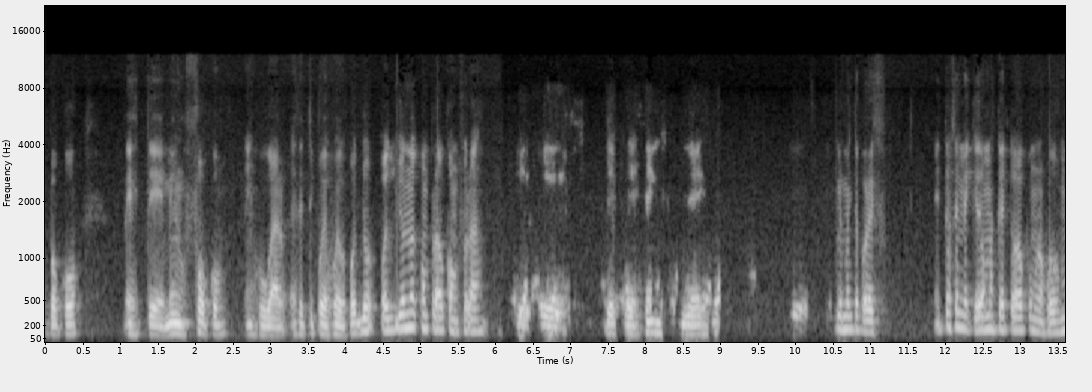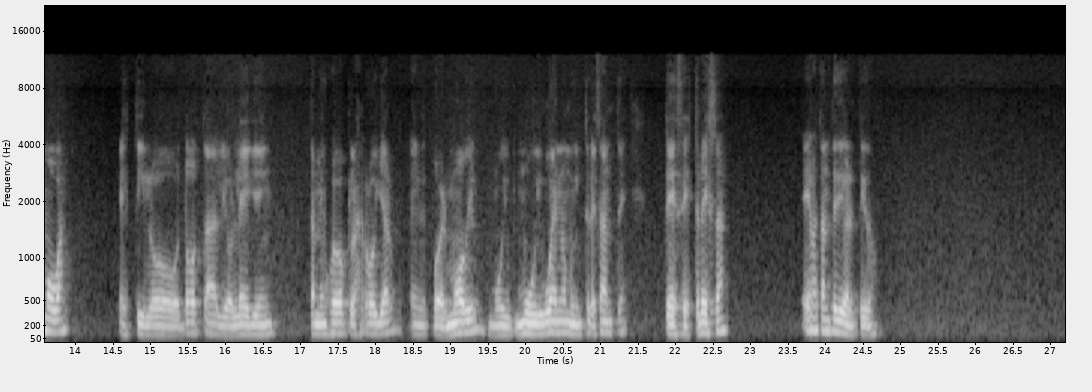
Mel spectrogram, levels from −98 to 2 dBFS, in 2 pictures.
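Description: From 6.2 to 6.9 s the speech dips by about 20 dB, in pieces adding up to roughly half a second. Almost at once, from 6.23 to 7.47 s, a second voice comes through at about 5 dB below the talker, nearly as loud.

The speech sags again from 7.47 to 9.04 s, about 20 dB down for roughly a second in total. A faint trace of the other voice, about 25 dB below, surfaces at 7.92 to 8.23 s and again at 9.37 to 9.5 s. From 9.62 to 10.56 s the speech drops hardest, by about 40 dB, and is largely gone for around 0.7 s.

The dips are speech suppressed in double talk. With both sides talking at once, the echo canceller likely could not tell the local talker from its own loudspeaker echo, so it pulled everything down, the talker included.

The second voice is the other side's voice leaking through. The far-end sound played on the loudspeaker reached the microphone, and the canceller likely left some of it behind. 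It was strong at first and only faint scraps later.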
